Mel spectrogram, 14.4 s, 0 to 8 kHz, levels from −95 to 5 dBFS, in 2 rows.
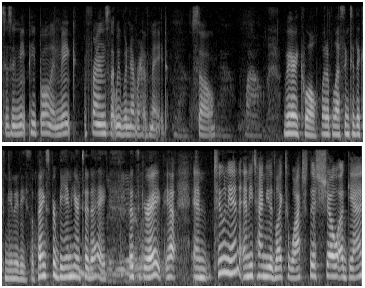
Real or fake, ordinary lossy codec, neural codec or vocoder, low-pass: real; MP3, 64 kbps; none; 7.2 kHz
